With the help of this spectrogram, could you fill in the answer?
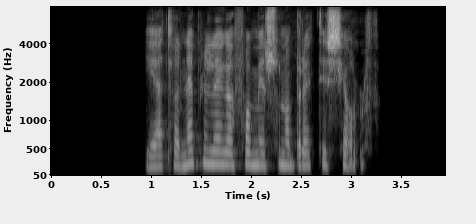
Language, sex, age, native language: Icelandic, female, 20-29, Italian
